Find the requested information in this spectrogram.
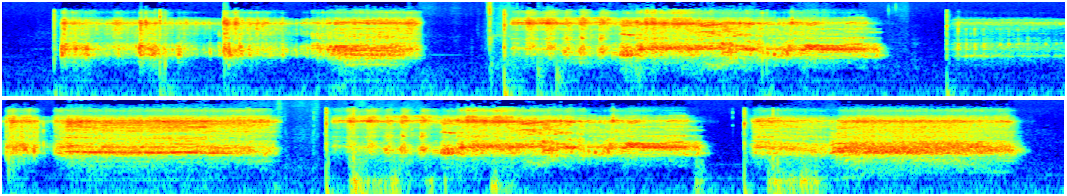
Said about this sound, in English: Like I'm looking at the speaker, and it's it's massive compared to the size of its body. Yeah, man. I I, I gotta say, this one has my favorite roars of all of them.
